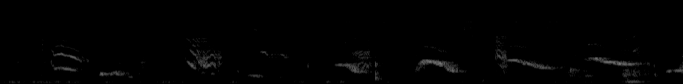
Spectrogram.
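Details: Pinscher female named Riqueza giving birth indoors to her first puppy, a male; high squeaky cries slide downward, short whimpers repeated irregularly about once a second, with soft human voices in the room.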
